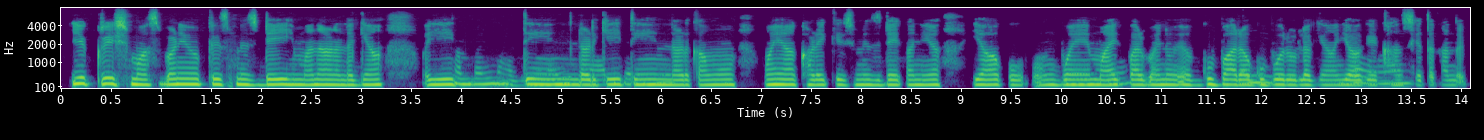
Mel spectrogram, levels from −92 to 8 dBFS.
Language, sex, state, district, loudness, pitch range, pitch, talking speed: Garhwali, female, Uttarakhand, Uttarkashi, -14 LUFS, 180-195 Hz, 185 Hz, 140 wpm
